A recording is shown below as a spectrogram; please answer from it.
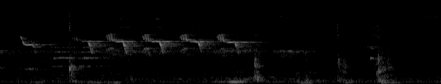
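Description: A bird calling a quick series of about five chirps, each falling in pitch, in the first half. A few light taps come as fruit pieces are set into a glass baking dish.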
